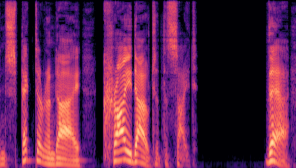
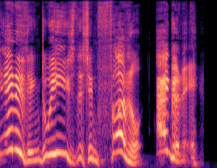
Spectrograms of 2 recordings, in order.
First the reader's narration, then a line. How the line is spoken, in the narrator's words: cried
